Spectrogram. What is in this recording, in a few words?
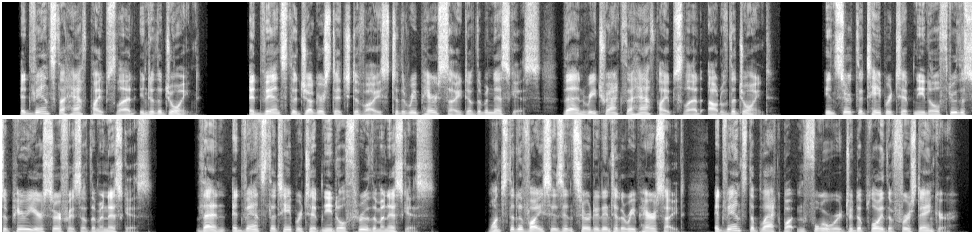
e-learning medical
